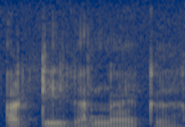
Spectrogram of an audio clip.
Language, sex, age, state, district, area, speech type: Dogri, male, 45-60, Jammu and Kashmir, Udhampur, rural, spontaneous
